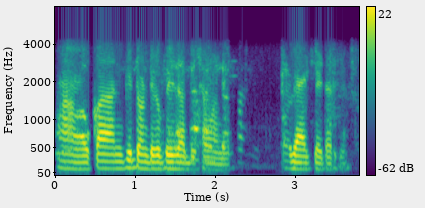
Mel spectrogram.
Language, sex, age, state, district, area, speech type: Telugu, male, 18-30, Telangana, Medchal, urban, conversation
